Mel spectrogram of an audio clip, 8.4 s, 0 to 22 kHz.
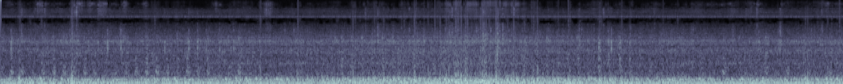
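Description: A Mini Cooper S R53 with a worn front wheel bearing gives a loud, steady engine drone with a continuous rattle beneath it, close and unbroken throughout.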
